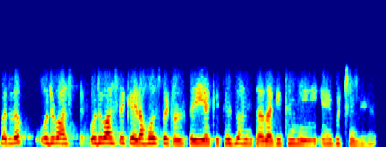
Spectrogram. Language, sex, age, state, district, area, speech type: Dogri, female, 18-30, Jammu and Kashmir, Kathua, rural, conversation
